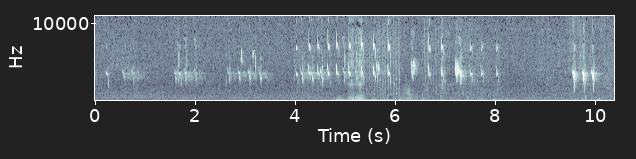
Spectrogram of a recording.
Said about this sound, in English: That was a wild bird.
